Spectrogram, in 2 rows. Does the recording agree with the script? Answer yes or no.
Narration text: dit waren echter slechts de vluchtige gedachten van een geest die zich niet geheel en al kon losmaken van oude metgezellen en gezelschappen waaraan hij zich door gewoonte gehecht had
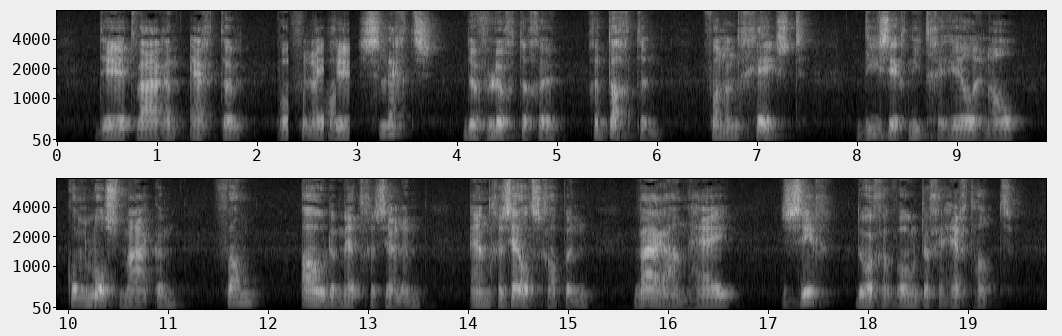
no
